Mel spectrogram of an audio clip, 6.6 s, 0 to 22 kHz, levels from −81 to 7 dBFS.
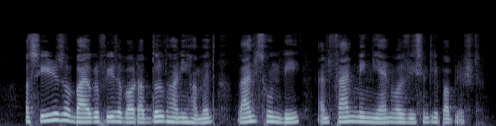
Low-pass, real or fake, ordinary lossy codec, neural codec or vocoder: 7.2 kHz; real; AAC, 32 kbps; none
